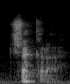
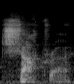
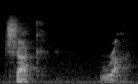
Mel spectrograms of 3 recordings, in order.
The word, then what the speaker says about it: chakra: And by the way, chakra is a complete mispronunciation of chakra. So, really, it's not chalk, it's not chakra, it's chuck. Like you're gonna chuck something, like throwing something, you're gonna chuck it. So, it's chakra.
